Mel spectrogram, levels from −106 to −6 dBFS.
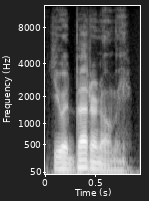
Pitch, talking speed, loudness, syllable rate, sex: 85 Hz, 315 wpm, -16 LUFS, 7.5 syllables/s, male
